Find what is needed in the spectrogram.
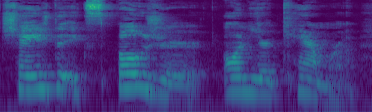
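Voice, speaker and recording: Ordinary pitch variation in a woman's speech. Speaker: YouTuber. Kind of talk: tutorial. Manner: loud, projected voice; casual, uses fillers.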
